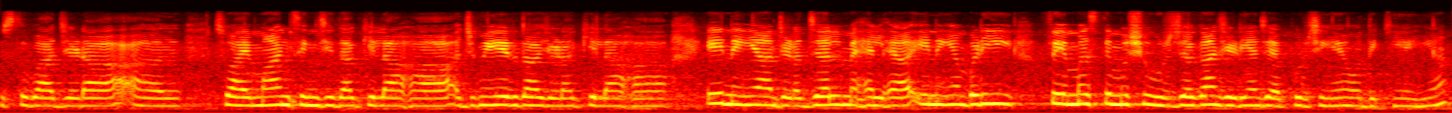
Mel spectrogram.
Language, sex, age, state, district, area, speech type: Dogri, female, 30-45, Jammu and Kashmir, Jammu, urban, spontaneous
